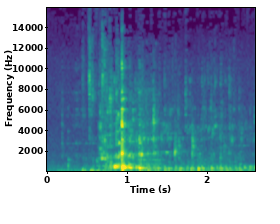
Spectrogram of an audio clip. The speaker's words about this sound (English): So obviously you got to pour it into a glass. It's a hard pour, similar similar to other like dark ales. I don't know how big this glass is though, which could be interesting. Just do a hard pour and see how we go.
